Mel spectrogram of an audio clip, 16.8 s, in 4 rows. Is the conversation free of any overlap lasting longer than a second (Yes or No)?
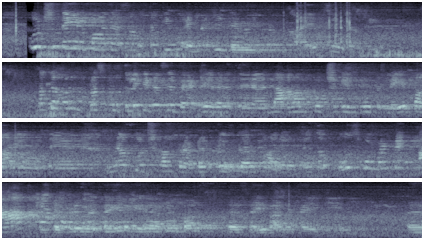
No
